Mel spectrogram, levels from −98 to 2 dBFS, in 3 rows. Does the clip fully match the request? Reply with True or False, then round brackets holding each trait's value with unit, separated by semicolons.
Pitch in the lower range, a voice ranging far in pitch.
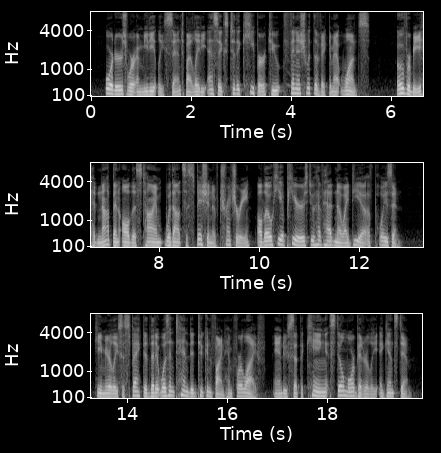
False (120 Hz; 4.2 semitones)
